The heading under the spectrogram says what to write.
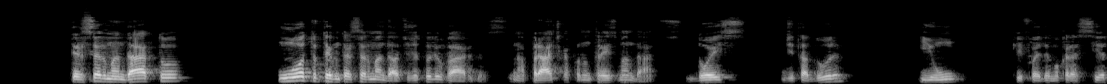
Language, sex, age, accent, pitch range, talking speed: Portuguese, male, 50-69, Brazilian, 105-135 Hz, 125 wpm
